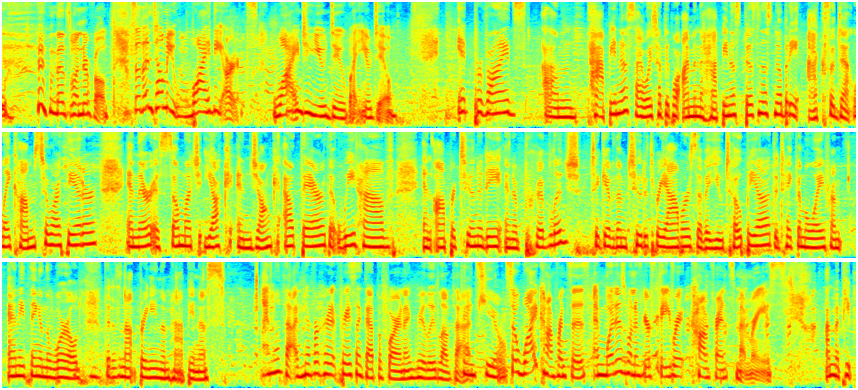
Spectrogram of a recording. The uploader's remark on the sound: Live From Our Booth at MAX Part 2. We are back with the rest of booth interview from MAX!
